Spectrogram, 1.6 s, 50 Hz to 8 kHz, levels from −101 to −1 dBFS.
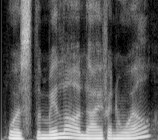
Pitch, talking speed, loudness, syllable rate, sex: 185 Hz, 225 wpm, -14 LUFS, 6.3 syllables/s, female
